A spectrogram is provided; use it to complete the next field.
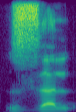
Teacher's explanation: زا کو سیٹی سے ادا کرنا ہے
